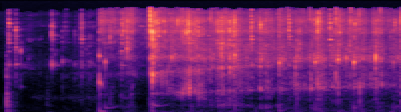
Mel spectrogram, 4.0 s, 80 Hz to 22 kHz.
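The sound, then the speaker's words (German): Sparkling mineral water containing 600 milligrams of calcium is poured from a 0.75-litre bottle into a glass, starting with a few clinks, then a steady gurgle and a dense fizzing crackle of bubbles. “Also ich halte jetzt mit meinem Einschenken dagegen. Das ist eine 0,75 Liter Flasche mhm.”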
